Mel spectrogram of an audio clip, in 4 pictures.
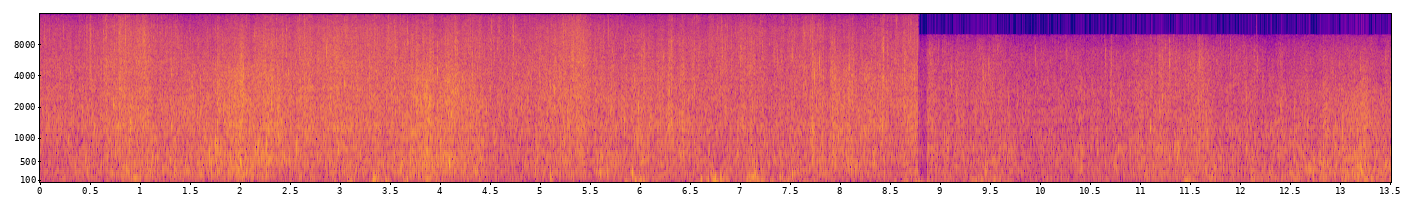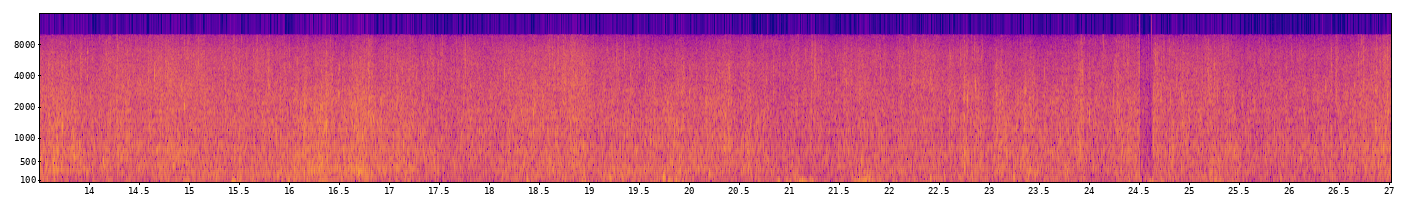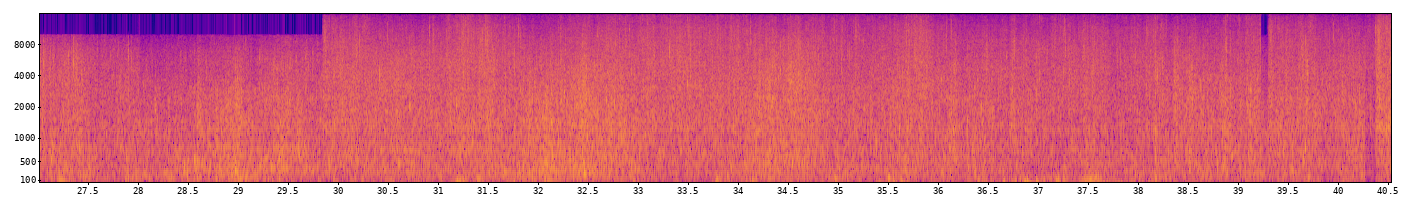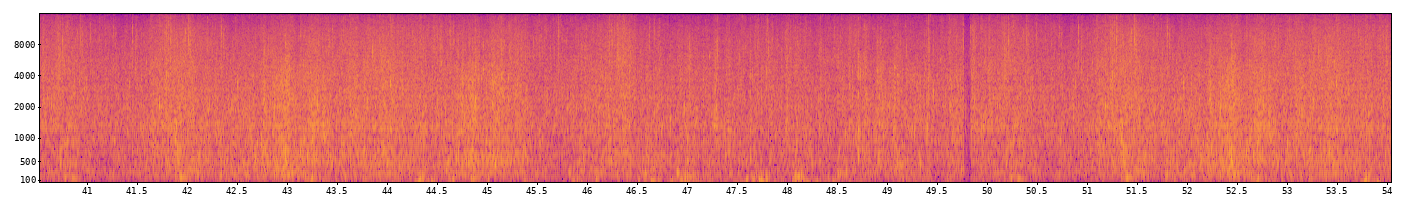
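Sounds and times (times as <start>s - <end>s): sea waves breaking on beach: 0.0s - 54.0s.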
